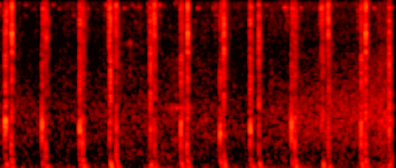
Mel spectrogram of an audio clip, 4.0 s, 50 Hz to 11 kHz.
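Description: Roach, Geralt's horse in The Witcher 3, galloping steadily, a close, quiet run of rhythmic hoof clops in a regular beat with no other sound.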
